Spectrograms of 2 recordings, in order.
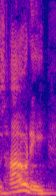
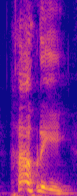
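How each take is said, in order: First: Said in the usual way. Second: Put-on loud, high Old West greeting; cowboy howdy. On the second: Shown as a demonstration. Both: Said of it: "that's a dude right there saying howdy".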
